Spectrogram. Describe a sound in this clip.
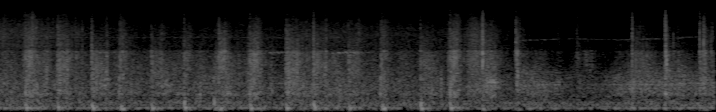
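Running footsteps thud quickly over grass and dirt.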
